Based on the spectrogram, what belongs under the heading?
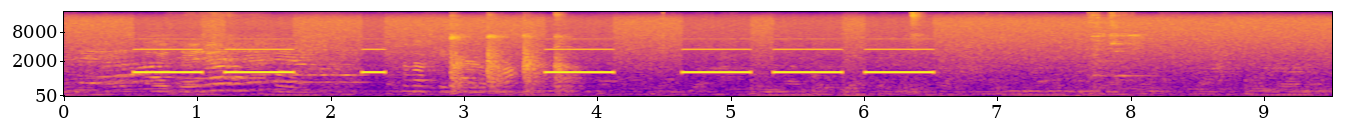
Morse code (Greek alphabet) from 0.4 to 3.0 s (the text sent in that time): ΜΕ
